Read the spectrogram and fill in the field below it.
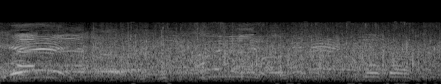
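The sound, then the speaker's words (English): An audience at a sermon claps steadily throughout, a dense, continuous patter of many hands, with scattered voices calling out over the applause, loudest at the very start. “I don't see no young people clapping.”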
